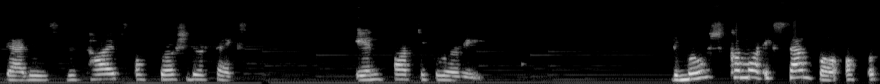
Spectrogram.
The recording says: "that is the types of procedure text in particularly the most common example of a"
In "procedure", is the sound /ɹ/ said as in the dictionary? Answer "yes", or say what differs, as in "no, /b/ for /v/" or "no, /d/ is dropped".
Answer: no, /ɹ/ is dropped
